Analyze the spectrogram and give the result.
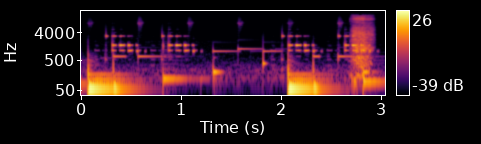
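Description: A phone rings during an outgoing call with a bright, melodic electronic ringtone, its short chiming phrase repeating twice, loud with no voices, ending in a brief burst of hissy noise.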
